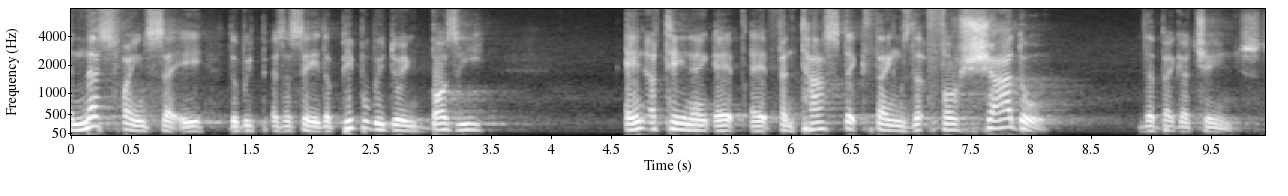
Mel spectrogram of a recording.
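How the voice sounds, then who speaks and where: Lively intonation carries a man's fairly high voice in a Scottish accent. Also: moderate pace. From Scotland. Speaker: think tank policy lead, panelist. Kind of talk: conference panel talk. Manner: animated.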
